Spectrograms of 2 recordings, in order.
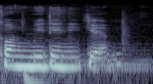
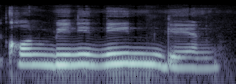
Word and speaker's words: コンビニ人間: Ini adalah novel karya Sayaka Murata yang punya judul asli Konbini Nigen. Benar kan bacanya? Coba aku cek dulu. コンビニ人間コンビニ人間コンビニ人間 Ningen. Konbini Ningen. Oh, jadi bukan Konbini Nigen, tapi Konbini Ningen.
